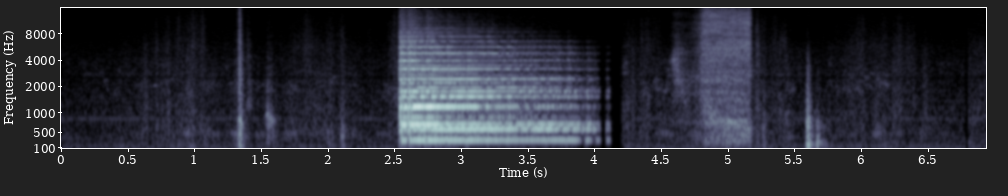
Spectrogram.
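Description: A loud bell-like ringing tone that fades over about a second and a half, after a small click. It is followed by a short hiss, which fits a whipped cream aerosol can being sprayed, and a soft knock.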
